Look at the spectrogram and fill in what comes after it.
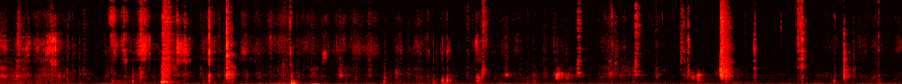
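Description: Faint, scattered light clicks and rustles of trading cards being handled and slid through by hand.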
